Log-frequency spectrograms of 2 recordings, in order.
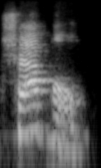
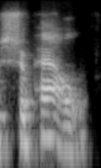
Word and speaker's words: Chapel: It's Chapel. I keep calling him Chappelle.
